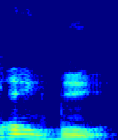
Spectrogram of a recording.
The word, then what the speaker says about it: robô: Mas onde é que está a sílaba mais forte? Qual é a tonicidade? Aí você não parece nem pensar muito, né? Você já fala, professor, a tonicidade maior está em robô, na última sílaba.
